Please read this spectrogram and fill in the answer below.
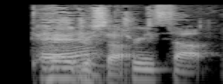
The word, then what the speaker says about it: Perdrisat: No, Perdrisat.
